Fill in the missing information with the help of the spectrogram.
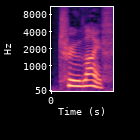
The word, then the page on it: true life: American English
